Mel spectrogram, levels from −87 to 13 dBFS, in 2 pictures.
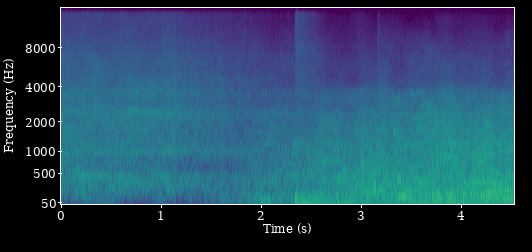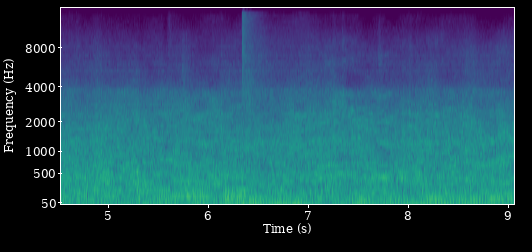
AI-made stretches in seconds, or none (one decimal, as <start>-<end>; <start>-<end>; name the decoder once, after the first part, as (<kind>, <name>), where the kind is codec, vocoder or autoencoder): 0.0-1.0 (codec, DAC); 1.9-9.1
